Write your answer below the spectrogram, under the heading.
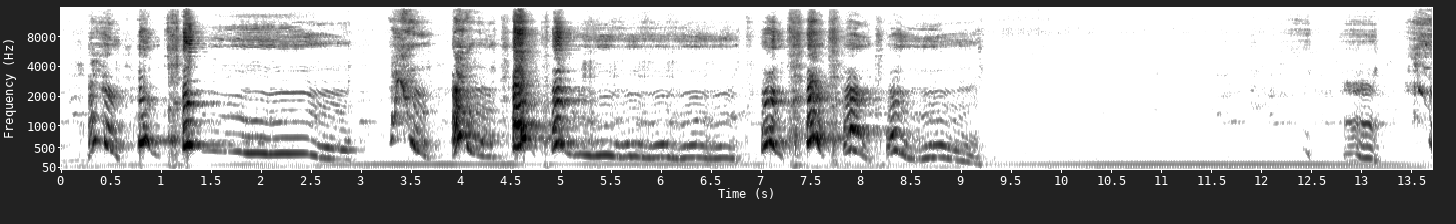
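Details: Male standard American Eskimo Dog, 6.5 years old, howling mournfully for his two late house siblings: short yips rising into drawn-out, falling howls in three bouts, then quiet with a steady low hum and a final brief yelp.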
